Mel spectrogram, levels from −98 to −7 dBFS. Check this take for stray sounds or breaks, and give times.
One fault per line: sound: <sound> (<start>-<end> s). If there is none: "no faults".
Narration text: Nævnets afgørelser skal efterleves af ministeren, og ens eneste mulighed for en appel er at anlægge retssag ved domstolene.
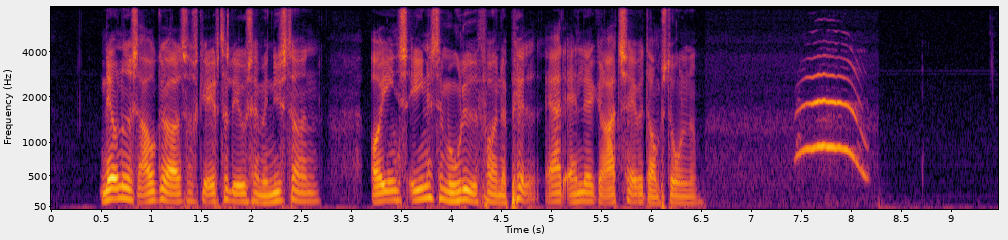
sound: laugh (7.4-8.2 s)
